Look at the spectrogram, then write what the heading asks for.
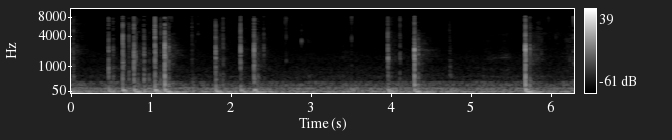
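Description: Typing on a computer keyboard, crisp key clicks in irregular bursts and pauses, some strokes sharper than others, over a low background hum with no talk.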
